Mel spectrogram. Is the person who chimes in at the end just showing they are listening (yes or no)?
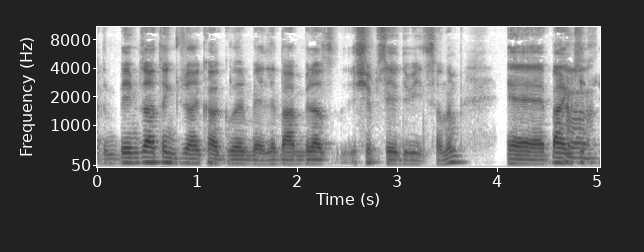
yes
